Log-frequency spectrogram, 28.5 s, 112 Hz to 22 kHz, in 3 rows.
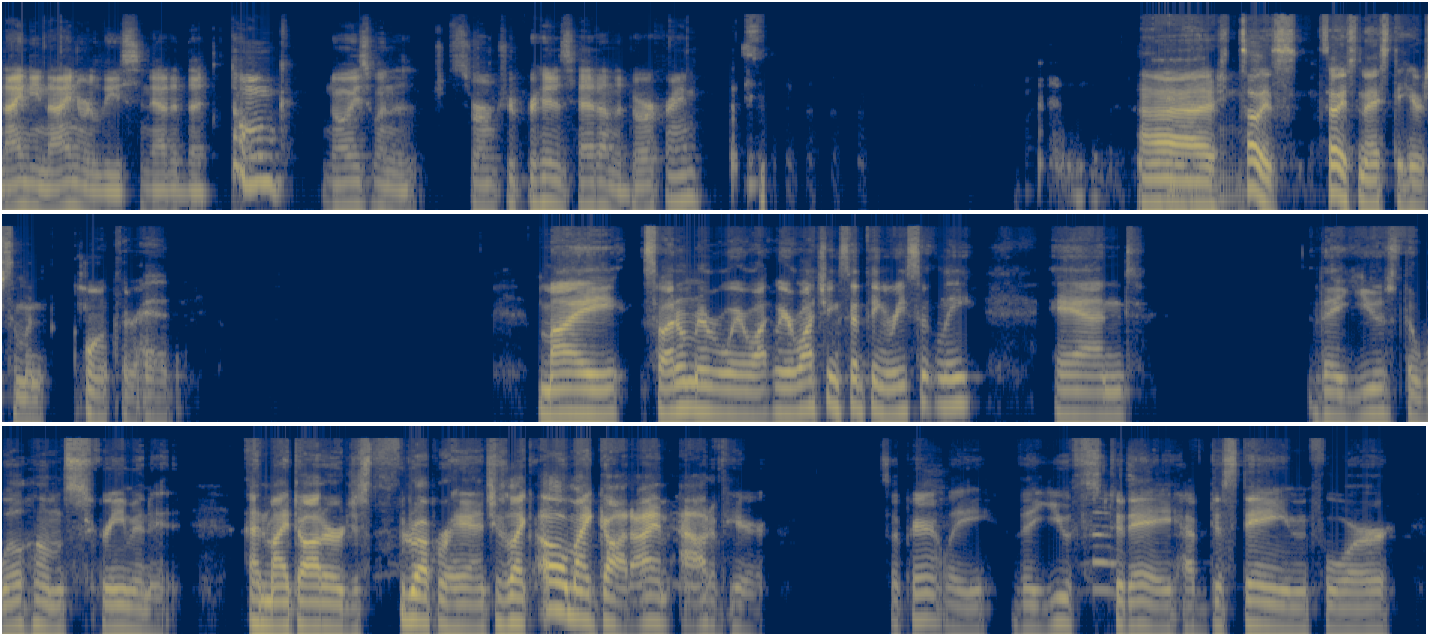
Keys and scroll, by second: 8.1 space, 9.2 m, 11.4 Up, 15.2 space.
